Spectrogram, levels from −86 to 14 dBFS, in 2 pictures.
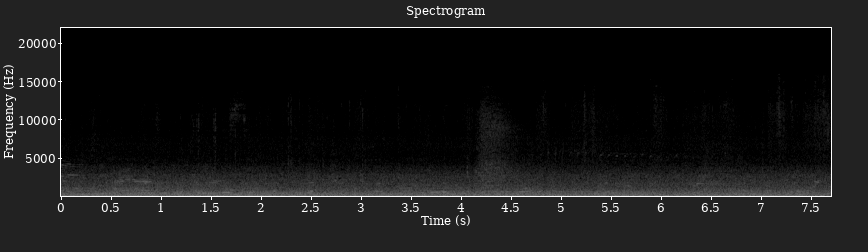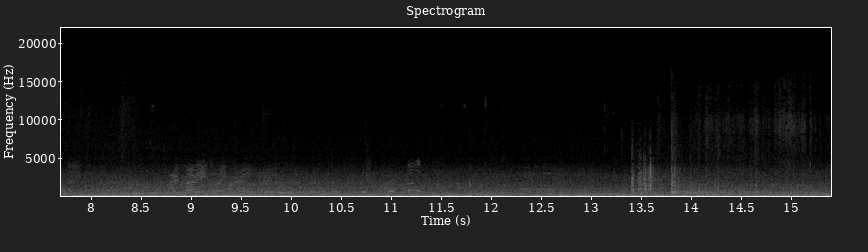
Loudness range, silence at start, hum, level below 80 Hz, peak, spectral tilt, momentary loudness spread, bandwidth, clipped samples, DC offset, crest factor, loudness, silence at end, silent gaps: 2 LU; 0 s; none; -48 dBFS; -24 dBFS; -6.5 dB/octave; 4 LU; 16 kHz; under 0.1%; under 0.1%; 20 dB; -46 LUFS; 0 s; none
